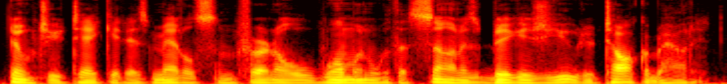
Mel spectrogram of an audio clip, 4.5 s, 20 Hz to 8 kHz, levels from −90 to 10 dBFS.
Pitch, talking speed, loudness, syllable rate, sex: 85 Hz, 275 wpm, -20 LUFS, 5.9 syllables/s, male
